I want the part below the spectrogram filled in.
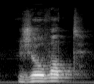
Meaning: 1. just about; nearly 2. practically
- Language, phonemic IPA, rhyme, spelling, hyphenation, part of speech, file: Dutch, /zoːˈʋɑt/, -ɑt, zowat, zo‧wat, adverb, Nl-zowat.ogg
